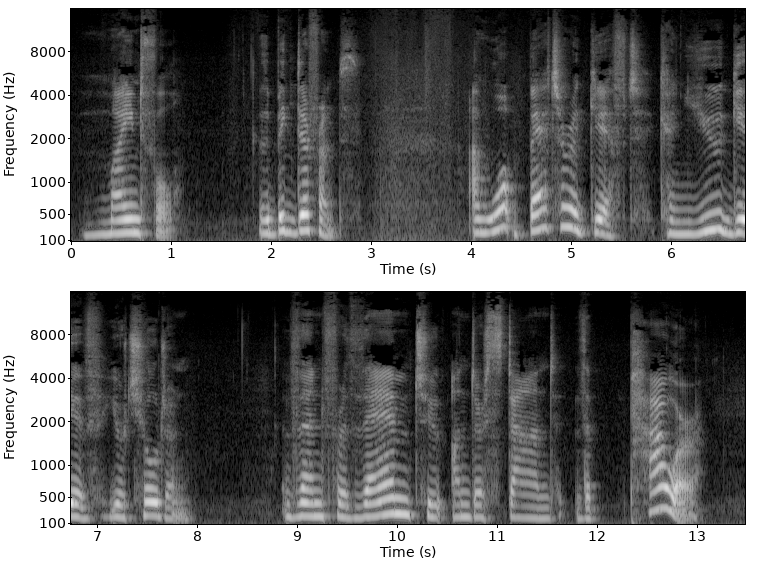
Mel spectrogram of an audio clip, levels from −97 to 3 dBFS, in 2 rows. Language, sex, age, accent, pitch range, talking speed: English, female, 40-59, British, 185-225 Hz, 100 wpm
